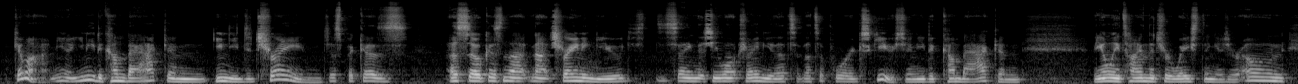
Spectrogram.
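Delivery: ordinary delivery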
